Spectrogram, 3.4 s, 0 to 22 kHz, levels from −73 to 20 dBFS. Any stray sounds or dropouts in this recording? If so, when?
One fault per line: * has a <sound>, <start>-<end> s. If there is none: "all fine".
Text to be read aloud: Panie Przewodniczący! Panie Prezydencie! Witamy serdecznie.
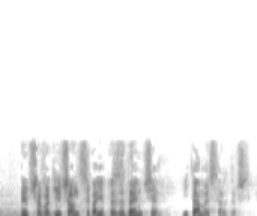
all fine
